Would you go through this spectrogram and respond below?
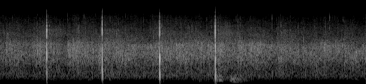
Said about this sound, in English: Someone clap your hands to the Lord this morning.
